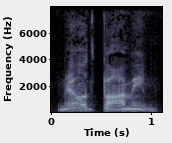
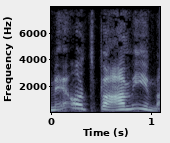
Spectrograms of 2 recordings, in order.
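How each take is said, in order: First: מאות פעמים repeated much lower and softer, like an aside; quiet echo. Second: Said in the usual way. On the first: Shown as a demonstration. Preacher echoing his own words to the congregation, low and soft. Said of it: "חוזרים מאות פעמים".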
